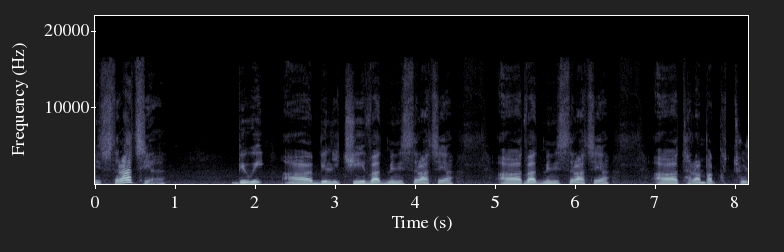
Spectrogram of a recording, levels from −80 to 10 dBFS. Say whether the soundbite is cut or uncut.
cut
